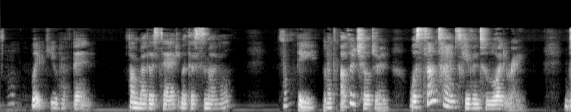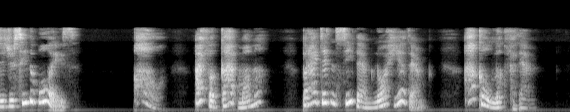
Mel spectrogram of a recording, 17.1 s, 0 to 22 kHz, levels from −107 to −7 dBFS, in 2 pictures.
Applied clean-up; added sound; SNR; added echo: neural mask model DeepFilterNet 3.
